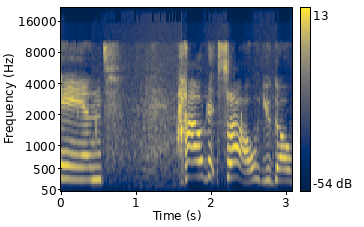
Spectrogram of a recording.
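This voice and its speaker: A woman's lively intonation comes through over noticeable background noise. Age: 60s. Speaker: gym member. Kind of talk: testimony.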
